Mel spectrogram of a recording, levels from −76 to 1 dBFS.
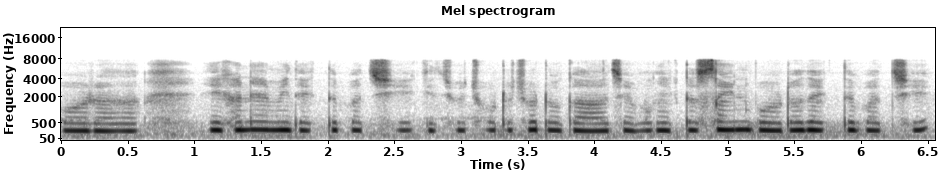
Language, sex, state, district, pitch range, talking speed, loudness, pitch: Bengali, female, Tripura, West Tripura, 250-265 Hz, 130 wpm, -14 LUFS, 255 Hz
